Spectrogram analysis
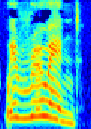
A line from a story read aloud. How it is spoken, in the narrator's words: sobbed Mrs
